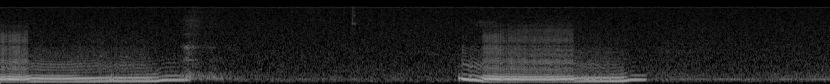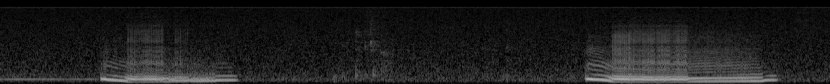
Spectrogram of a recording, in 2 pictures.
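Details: A sleeping Russian Blue cat snores gently in four slow, buzzing, tonal bursts, about 13 breaths a minute.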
